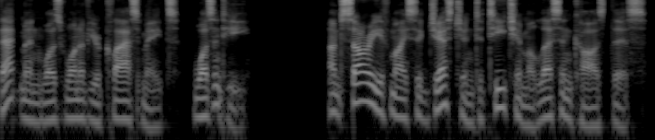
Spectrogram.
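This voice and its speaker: A man voicing a gentle, hesitant, apologetic woman in a narrated story. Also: low-pitched, big pitch swings, moderate pace, no echo, clean studio sound.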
